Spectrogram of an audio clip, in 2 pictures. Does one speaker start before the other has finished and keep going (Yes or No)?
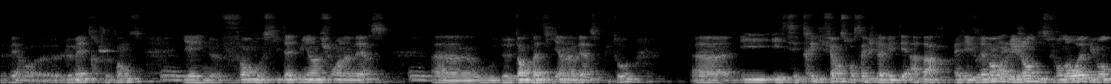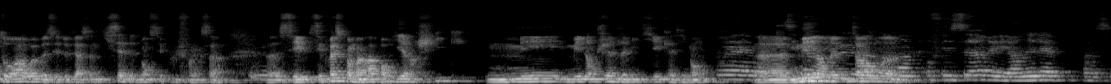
Yes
